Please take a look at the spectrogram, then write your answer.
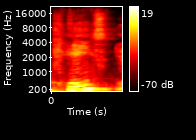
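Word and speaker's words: Kayes: They from Ivy Coast born in Mali, Malian city called Kes. It's spelled K A Y E S.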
